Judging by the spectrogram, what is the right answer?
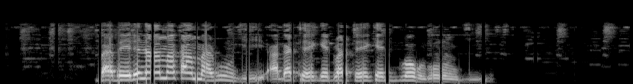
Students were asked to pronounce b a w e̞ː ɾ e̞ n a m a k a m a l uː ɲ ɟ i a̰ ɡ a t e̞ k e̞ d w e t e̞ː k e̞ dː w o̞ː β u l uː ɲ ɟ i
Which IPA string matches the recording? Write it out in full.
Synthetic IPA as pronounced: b a β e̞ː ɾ e̞ n a m a k a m a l uː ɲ ɟ i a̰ ɡ a t e̞ k e̞ d w a t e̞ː k e̞ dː w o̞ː β u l uː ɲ ɟ i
